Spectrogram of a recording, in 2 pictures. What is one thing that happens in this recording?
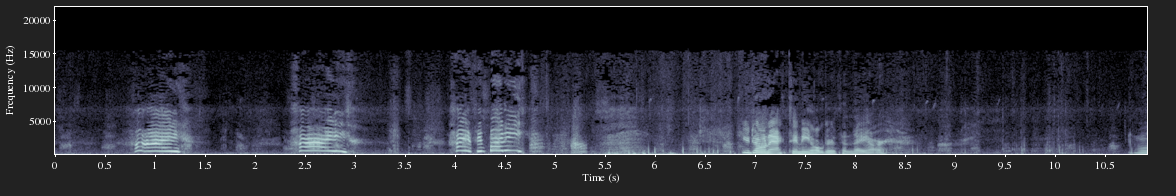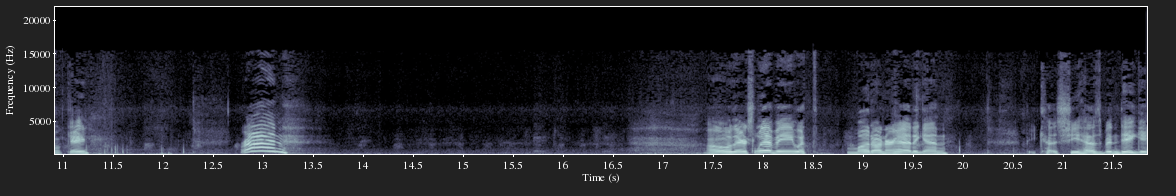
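Dogs bark and yelp excitedly outdoors.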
